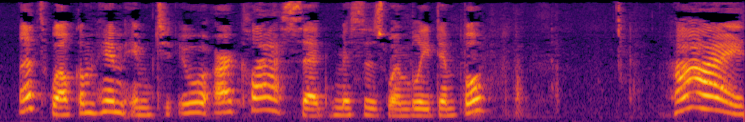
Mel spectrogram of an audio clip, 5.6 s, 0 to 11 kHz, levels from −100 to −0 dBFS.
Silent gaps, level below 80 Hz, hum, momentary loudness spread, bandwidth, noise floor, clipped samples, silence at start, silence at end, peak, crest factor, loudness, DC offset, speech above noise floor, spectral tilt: none; -76 dBFS; none; 16 LU; 11 kHz; -55 dBFS; under 0.1%; 0.15 s; 0 s; -2 dBFS; 18 dB; -21 LUFS; under 0.1%; 35 dB; -2 dB/octave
